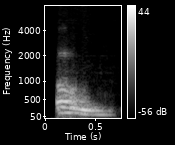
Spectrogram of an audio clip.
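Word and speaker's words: Hūṃ: It's spelled H-U-M or H-U-M-G. Boom.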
